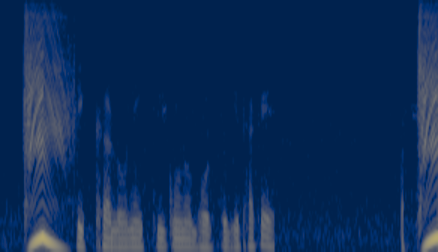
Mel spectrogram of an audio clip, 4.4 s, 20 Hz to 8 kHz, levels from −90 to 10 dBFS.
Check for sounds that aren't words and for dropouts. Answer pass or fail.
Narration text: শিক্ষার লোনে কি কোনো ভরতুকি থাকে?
pass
